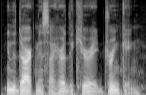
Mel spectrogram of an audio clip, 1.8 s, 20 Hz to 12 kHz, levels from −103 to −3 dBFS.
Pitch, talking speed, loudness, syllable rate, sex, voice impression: 90 Hz, 260 wpm, -20 LUFS, 7.1 syllables/s, male, masculine, adult-like, tensed, powerful, clear, fluent, cool, intellectual, calm, slightly mature, slightly friendly, reassuring, wild, lively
